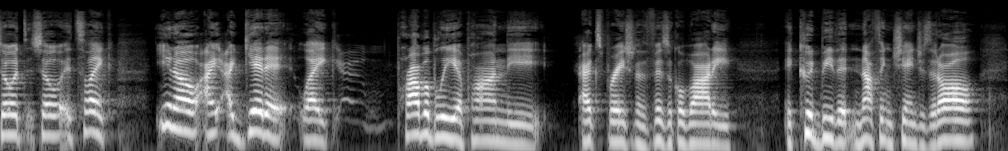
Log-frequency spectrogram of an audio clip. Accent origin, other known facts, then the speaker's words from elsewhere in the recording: Hendersonville, North Carolina, United States; when I was growing up in Hendersonville, North Carolina.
